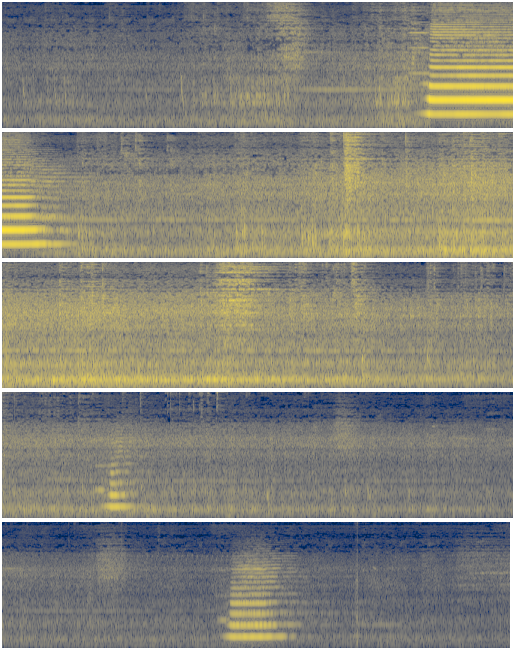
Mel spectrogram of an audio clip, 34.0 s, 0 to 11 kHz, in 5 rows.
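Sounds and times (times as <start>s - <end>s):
train rumble and wheel clatter: 0.0s - 34.0s
train horn: 3.7s - 9.2s, 21.6s - 22.5s, 30.0s - 32.6s.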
